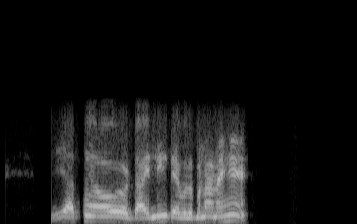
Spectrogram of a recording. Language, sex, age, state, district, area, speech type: Dogri, male, 18-30, Jammu and Kashmir, Reasi, rural, conversation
